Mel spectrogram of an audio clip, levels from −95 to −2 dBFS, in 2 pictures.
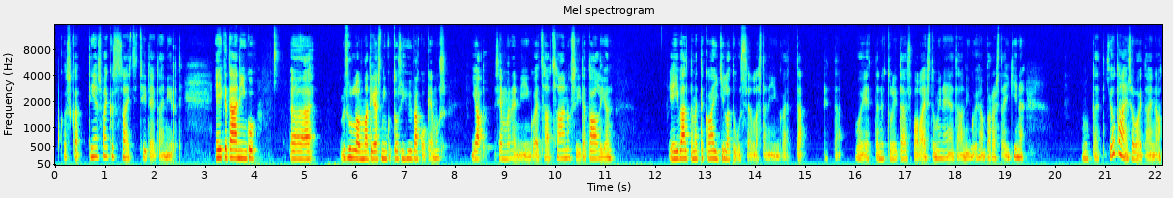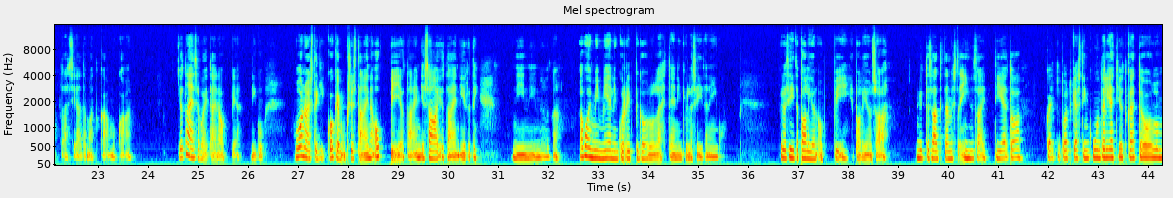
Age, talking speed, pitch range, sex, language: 20-39, 140 wpm, 195-220 Hz, female, Finnish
